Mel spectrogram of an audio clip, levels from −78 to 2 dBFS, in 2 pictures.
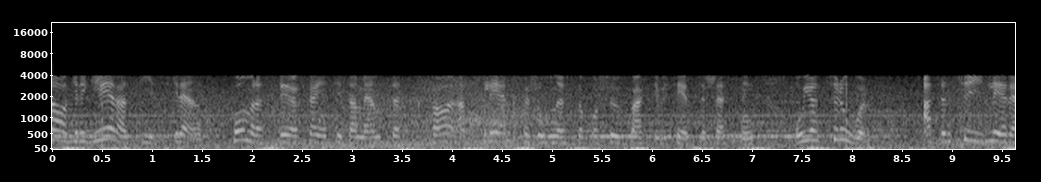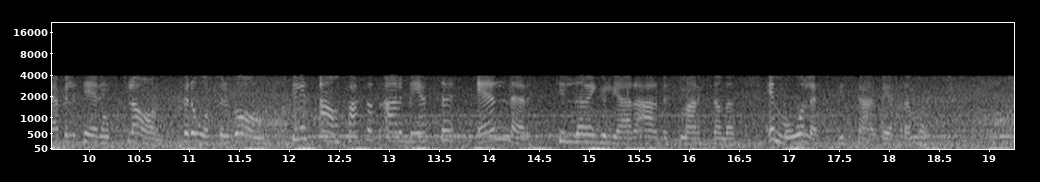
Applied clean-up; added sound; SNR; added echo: none; Engine / Mechanisms + Car passing by; -1 dB; none.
